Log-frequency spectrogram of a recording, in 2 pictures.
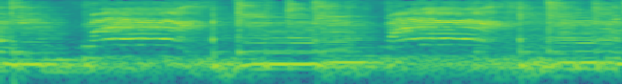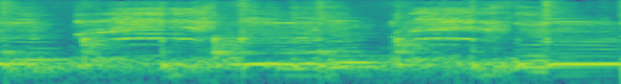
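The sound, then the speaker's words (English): A cat sitting on a couch in front of a microphone yowls in four long, wavering cries while its owner beside it strums steady guitar chords; both are loud, the yowls rising and falling almost like singing. “the cat is sitting on the couch in front of a microphone and his owner is right beside him looking at him, strumming the guitar”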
